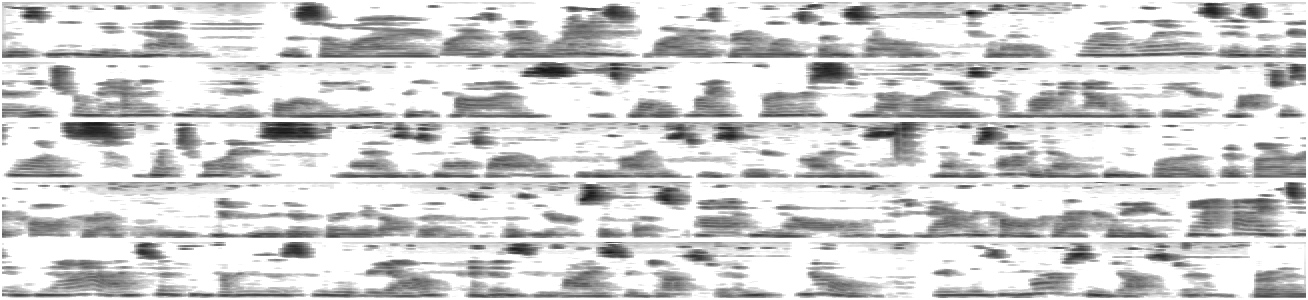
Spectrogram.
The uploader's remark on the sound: fudged the recording and it sounds a lot like poop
